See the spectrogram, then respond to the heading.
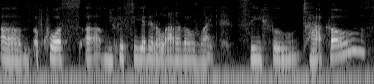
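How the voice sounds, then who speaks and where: Very slow speech from a woman amid audible room echo. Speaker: cooking video host. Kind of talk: cooking tutorial. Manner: casual, filler-heavy.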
